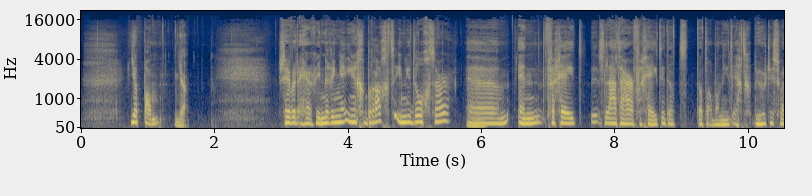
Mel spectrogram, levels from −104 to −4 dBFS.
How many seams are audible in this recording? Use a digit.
1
